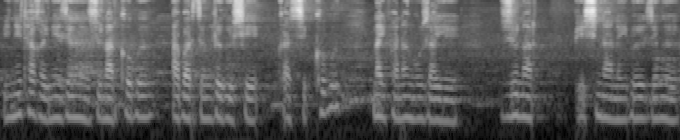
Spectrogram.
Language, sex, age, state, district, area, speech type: Bodo, female, 45-60, Assam, Kokrajhar, rural, spontaneous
